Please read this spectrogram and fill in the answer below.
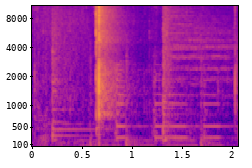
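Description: Background music with one sharp click about two-thirds of a second in, a clear plastic lid snapping shut onto a dessert cup.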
